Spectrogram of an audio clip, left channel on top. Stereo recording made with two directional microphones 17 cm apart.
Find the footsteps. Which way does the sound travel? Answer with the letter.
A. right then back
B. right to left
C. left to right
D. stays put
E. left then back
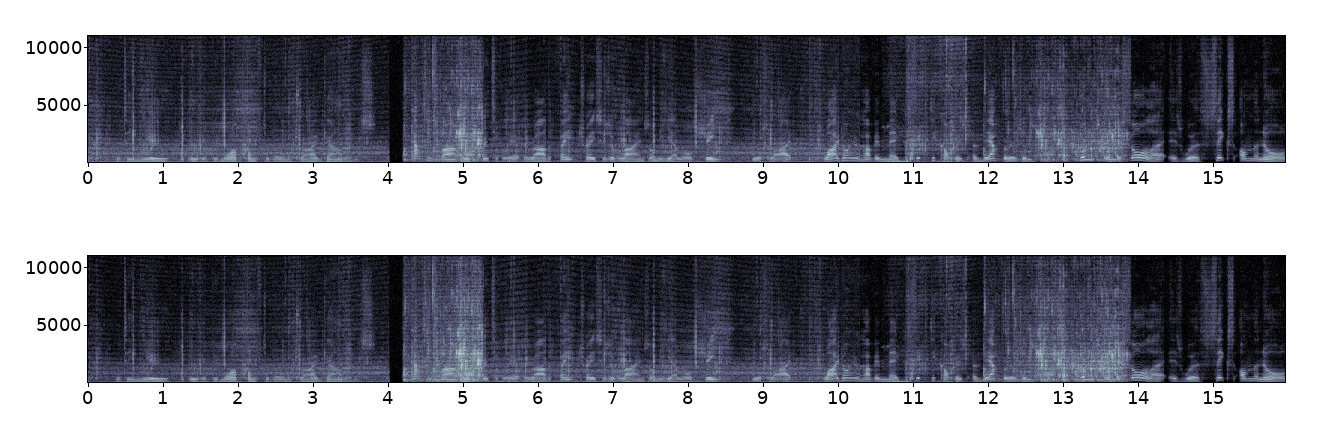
A.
